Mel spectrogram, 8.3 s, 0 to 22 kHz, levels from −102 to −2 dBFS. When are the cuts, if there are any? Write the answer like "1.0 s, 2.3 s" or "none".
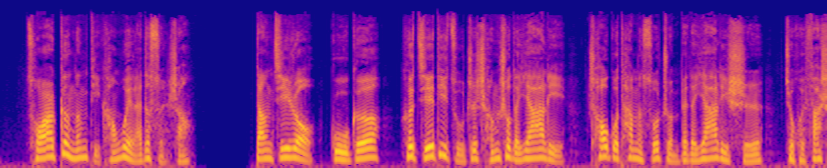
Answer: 3.2 s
